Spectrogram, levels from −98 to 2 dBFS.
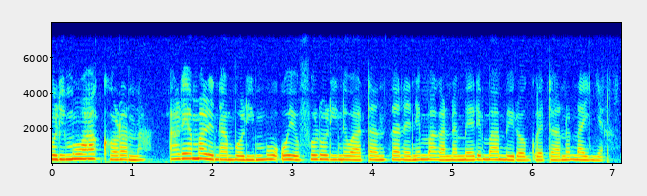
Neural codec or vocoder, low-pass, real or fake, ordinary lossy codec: vocoder, 24 kHz, 100 mel bands, Vocos; 7.2 kHz; fake; none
